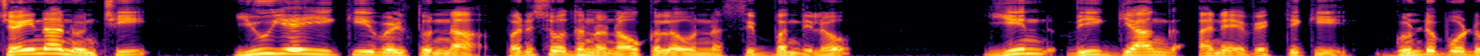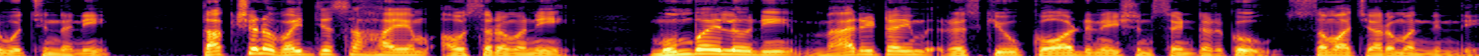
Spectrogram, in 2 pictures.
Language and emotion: Telugu, neutral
